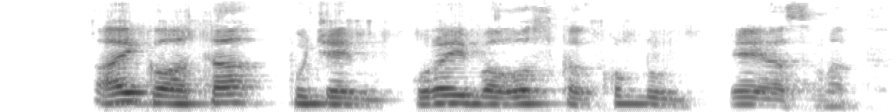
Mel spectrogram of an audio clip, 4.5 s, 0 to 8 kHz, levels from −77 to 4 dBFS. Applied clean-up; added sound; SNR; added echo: neural mask model DeepFilterNet 3.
